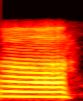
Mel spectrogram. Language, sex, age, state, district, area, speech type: Bodo, male, 60+, Assam, Udalguri, rural, conversation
